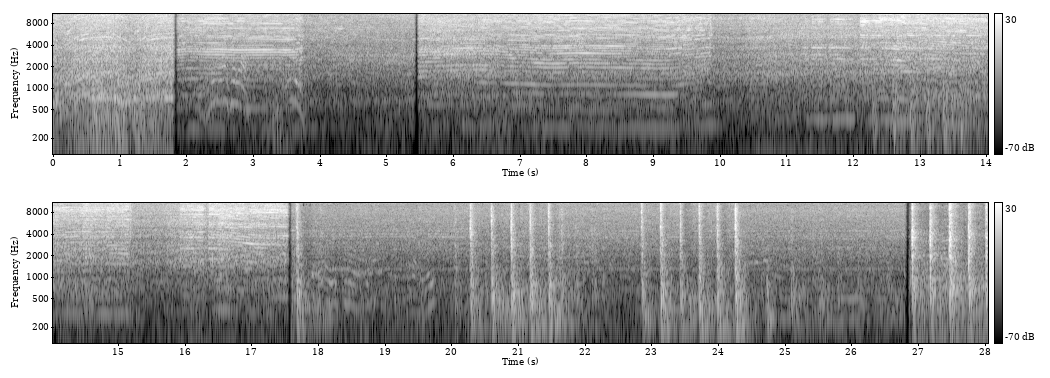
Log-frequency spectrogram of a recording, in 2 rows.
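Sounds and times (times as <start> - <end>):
abrasive tool rasping on sheet metal: 5.5 - 18.3, 19.8 - 28.0.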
